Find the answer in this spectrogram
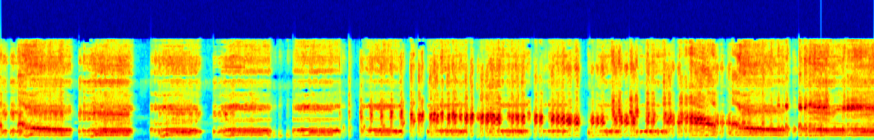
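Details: White-breasted waterhen call used as a lure for wild birds: continuous rasping, harmonic notes with occasional longer rising slurs, repeated at a fast, uneven pace with short silent gaps.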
